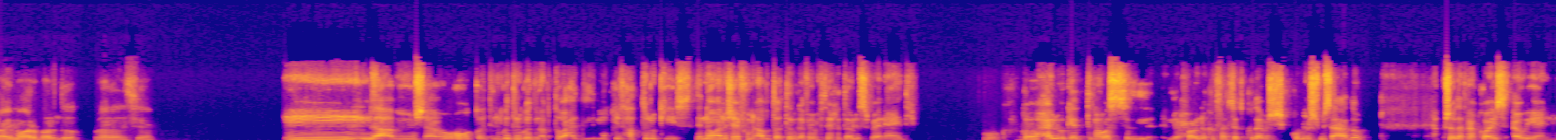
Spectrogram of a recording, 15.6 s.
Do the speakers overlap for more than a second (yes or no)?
no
